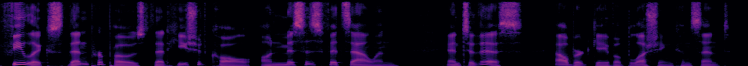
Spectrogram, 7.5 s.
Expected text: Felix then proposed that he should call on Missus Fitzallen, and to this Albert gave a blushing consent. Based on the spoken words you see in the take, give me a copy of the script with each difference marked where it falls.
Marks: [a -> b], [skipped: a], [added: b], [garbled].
Felix then proposed that he should call on Missus Fitzallen, and to this Albert gave a blushing consent.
